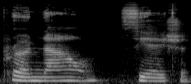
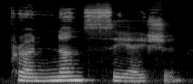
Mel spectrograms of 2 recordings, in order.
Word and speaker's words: pronunciation: guidelines pronunciation of you also notice the spelling of pronunciation it is not with a second o it's not pronoun creation it's pronunciation of you long vowel u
